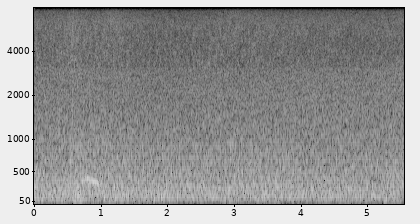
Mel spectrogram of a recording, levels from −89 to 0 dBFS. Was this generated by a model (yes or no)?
no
